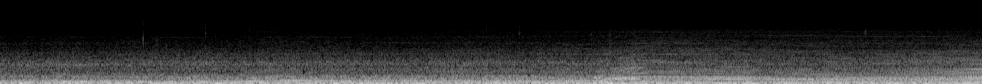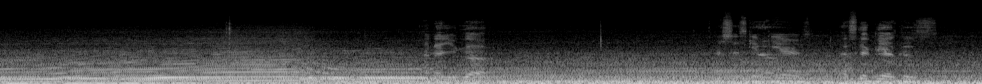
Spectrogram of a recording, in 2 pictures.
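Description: A car with paddle shifters revs up and pulls away after being put in drive, the engine note rising and swelling through the middle of the clip, with talk running over it throughout.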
